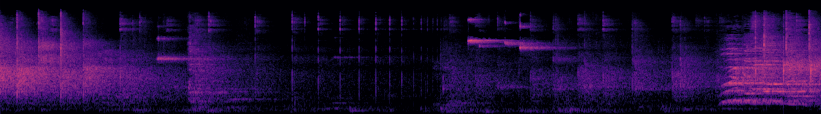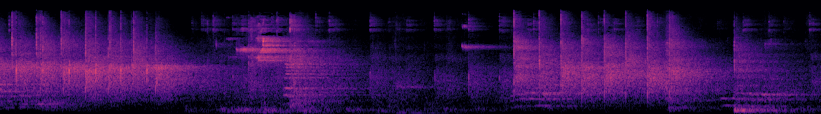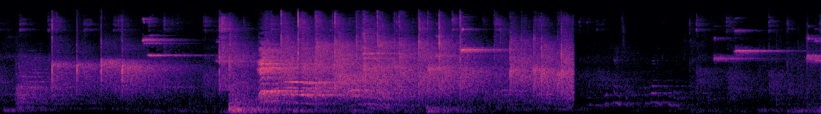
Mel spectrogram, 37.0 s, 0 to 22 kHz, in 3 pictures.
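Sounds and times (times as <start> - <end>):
table tennis ball clicking: 3.8 - 6.5.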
